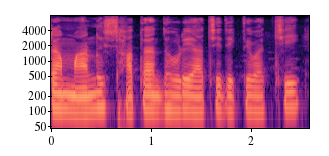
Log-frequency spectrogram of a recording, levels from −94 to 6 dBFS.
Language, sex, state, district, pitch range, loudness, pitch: Bengali, male, West Bengal, Alipurduar, 100-115 Hz, -21 LUFS, 110 Hz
